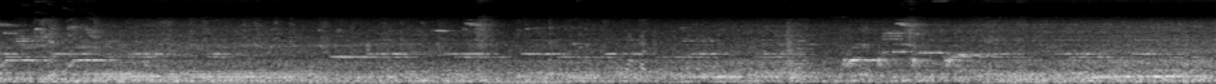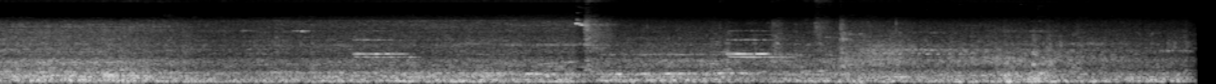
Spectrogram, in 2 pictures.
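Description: Diesel engines of buses and trucks running in heavy traffic on a steep hairpin bend, one engine note rising and falling about halfway through. Short horn notes in two or three pitches sound again and again throughout.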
